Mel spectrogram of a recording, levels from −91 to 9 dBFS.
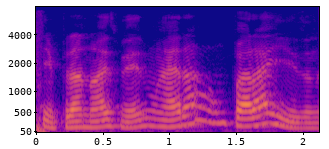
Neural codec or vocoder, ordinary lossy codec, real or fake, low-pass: none; none; real; 7.2 kHz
